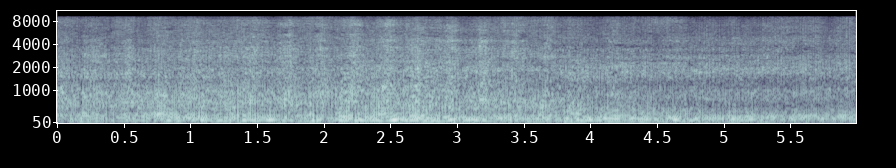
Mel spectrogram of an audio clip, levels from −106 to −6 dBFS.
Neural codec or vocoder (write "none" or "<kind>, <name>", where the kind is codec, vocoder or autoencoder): vocoder, Vocos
